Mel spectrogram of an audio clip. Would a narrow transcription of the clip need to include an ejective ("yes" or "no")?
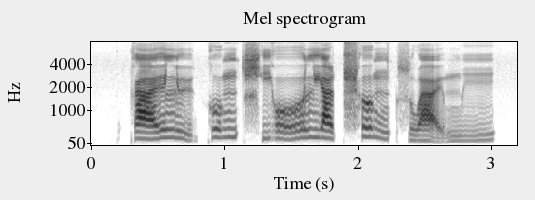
no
